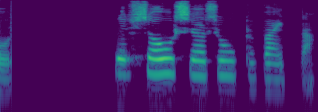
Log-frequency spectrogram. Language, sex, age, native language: Icelandic, female, 9, Icelandic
